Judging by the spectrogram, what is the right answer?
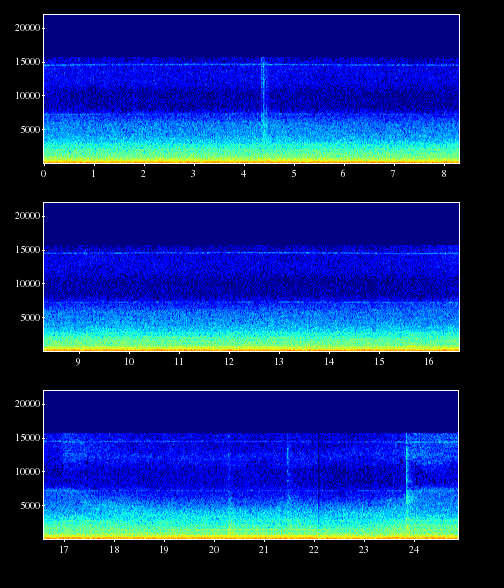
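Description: Loud, steady machinery drone with a deep hum and a few faint constant tones above it, typical of a ship's engine room with diesel machinery running.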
